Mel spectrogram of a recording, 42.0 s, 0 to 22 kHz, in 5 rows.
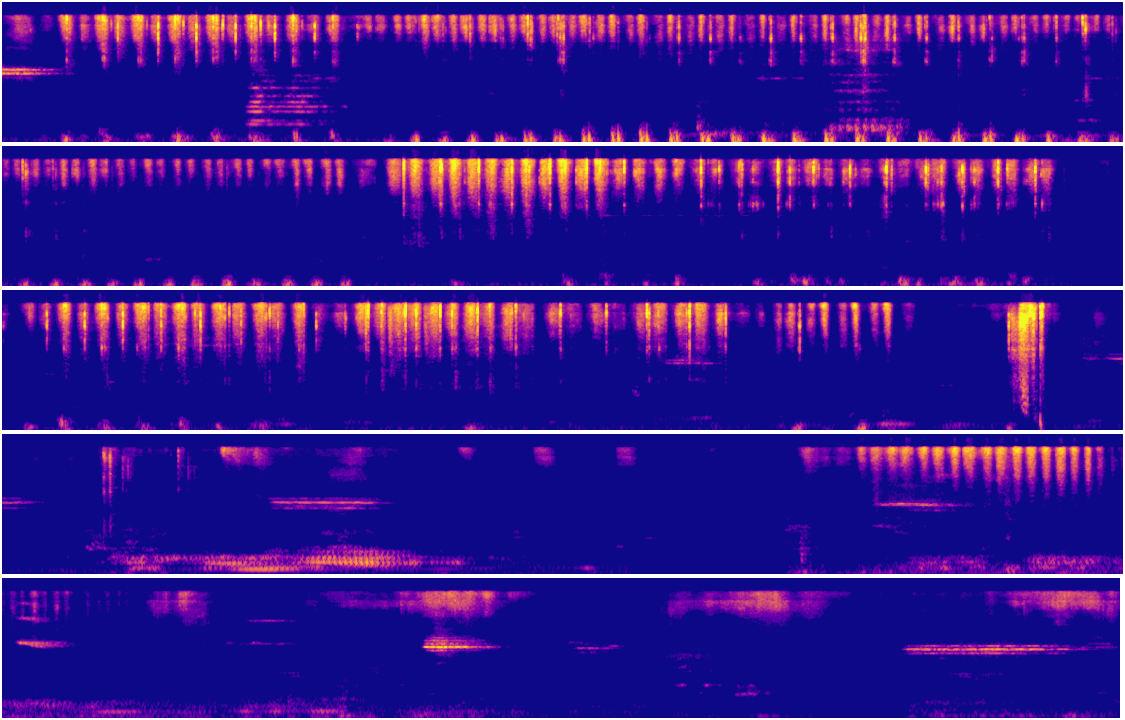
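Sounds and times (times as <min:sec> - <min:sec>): hands rubbing head: 0:00.4 - 0:16.3, 0:16.9 - 0:23.6, 0:31.6 - 0:33.6
hands tapping on head: 0:00.5 - 0:16.2.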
